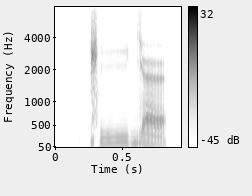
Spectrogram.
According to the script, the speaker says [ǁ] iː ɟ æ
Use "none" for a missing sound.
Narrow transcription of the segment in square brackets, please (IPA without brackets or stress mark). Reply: ǁ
